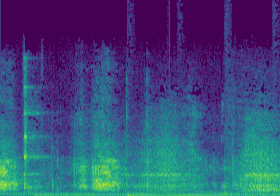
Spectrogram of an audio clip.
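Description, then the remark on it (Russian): A knife slicing pieces of food into thin, noodle-like strips on a board: a few rasping cuts with light taps between them, over a low, steady background hum. “Мелкой лапшой нарезаем порезанные части, чтобы они пропеклись максимально хорошо.”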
